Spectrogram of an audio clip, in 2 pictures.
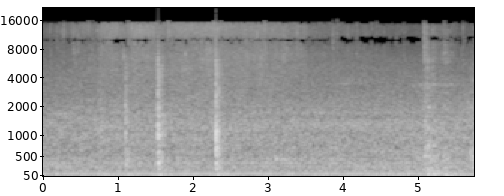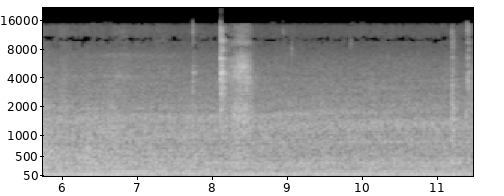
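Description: Matar dal paste, beaten with a little salt, sizzling in mustard oil tempered with fennel seeds, a steady frying hiss with a few sharp crackles and spatters throughout, no voices.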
